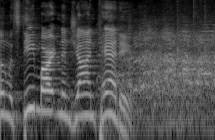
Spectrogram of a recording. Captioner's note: audience laughing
